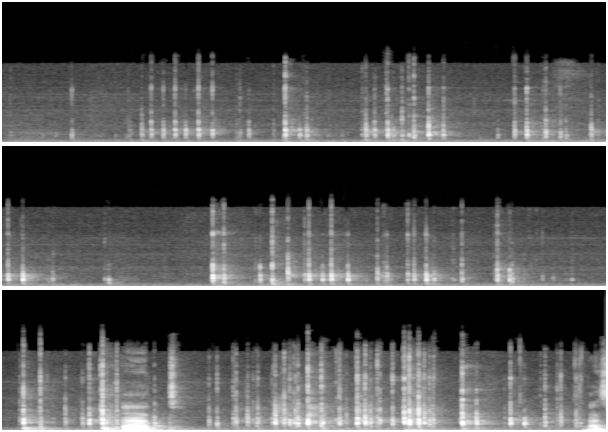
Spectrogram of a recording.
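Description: Keyboard keys click rapidly as someone types.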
